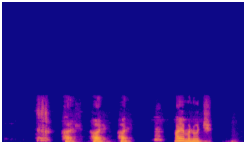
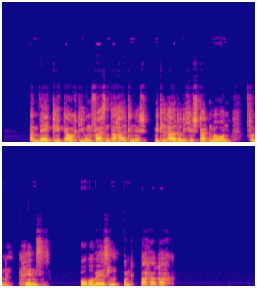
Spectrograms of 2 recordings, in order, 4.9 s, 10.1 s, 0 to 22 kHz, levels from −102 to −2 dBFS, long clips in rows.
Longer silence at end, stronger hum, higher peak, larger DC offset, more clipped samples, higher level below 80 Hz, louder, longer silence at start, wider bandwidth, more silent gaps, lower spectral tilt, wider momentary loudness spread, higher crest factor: second, 0.7 s vs 1.7 s; neither; second, -8 dBFS vs -2 dBFS; neither; neither; second, -74 dBFS vs -64 dBFS; second, -31 LUFS vs -19 LUFS; first, 0.7 s vs 0.55 s; about the same, 7.4 kHz vs 8 kHz; first, 2.70-2.93 s vs none; first, -7.5 dB/octave vs -6 dB/octave; first, 20 LU vs 12 LU; first, 24 dB vs 18 dB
